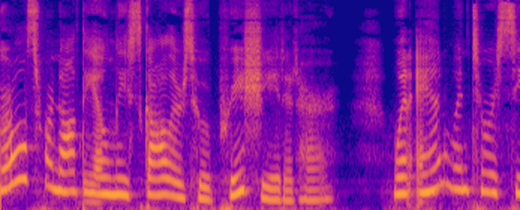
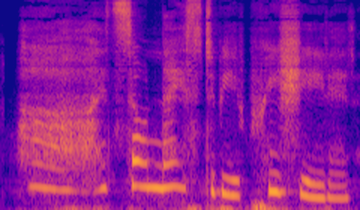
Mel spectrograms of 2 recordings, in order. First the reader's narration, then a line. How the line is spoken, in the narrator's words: sighed Anne rapturously to Marilla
